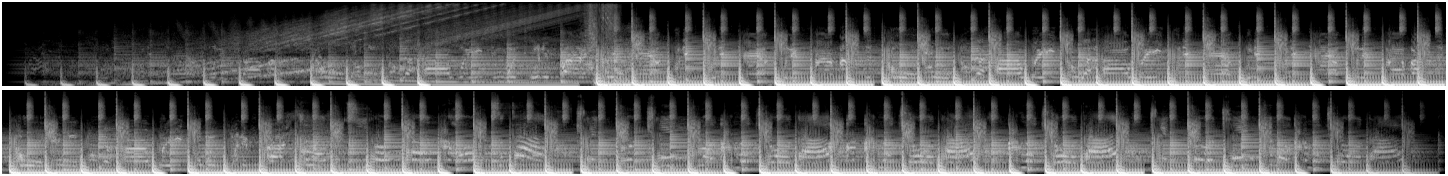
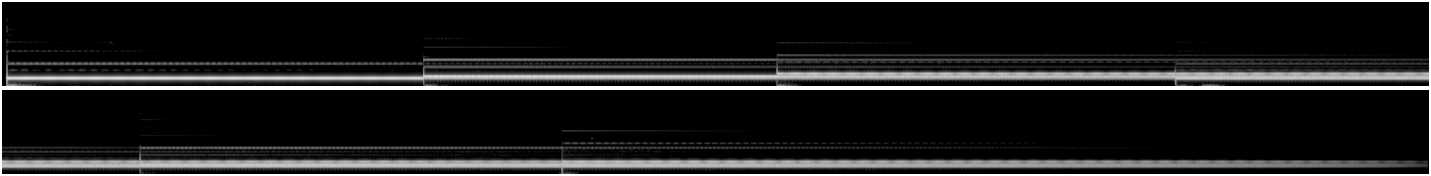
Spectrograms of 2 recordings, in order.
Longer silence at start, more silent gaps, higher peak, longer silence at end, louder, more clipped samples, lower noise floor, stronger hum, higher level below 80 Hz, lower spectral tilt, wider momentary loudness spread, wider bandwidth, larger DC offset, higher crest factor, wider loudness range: first, 0.25 s vs 0.05 s; neither; first, 0 dBFS vs -6 dBFS; second, 0.2 s vs 0.8 s; first, -8 LUFS vs -15 LUFS; first, 1% vs under 0.1%; second, -35 dBFS vs -47 dBFS; neither; first, -8 dBFS vs -54 dBFS; second, -7 dB/octave vs -9.5 dB/octave; about the same, 10 LU vs 12 LU; first, 12 kHz vs 1.7 kHz; first, 0.4% vs under 0.1%; about the same, 6 dB vs 8 dB; second, 6 LU vs 12 LU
